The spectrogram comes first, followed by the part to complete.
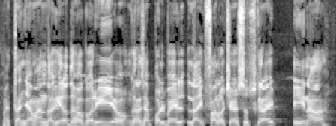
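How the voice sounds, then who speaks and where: A man's voice: high-pitched, fairly even intonation, a little fast, a bit bright, soft background music. A man with a Puerto Rican accent hosting a vlog, delivering a crude, joking rant packed with slang. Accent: Puerto Rican Spanish. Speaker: vlogger host. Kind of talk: casual comic monologue vlog.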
